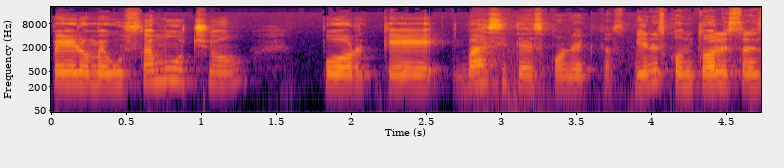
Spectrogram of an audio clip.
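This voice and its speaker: Here is an unremarkable speaking voice from a woman. She is fairly high in pitch and speaks at a fairly slow pace. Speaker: psychologist, TV show host. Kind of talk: talk show answering viewer questions.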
